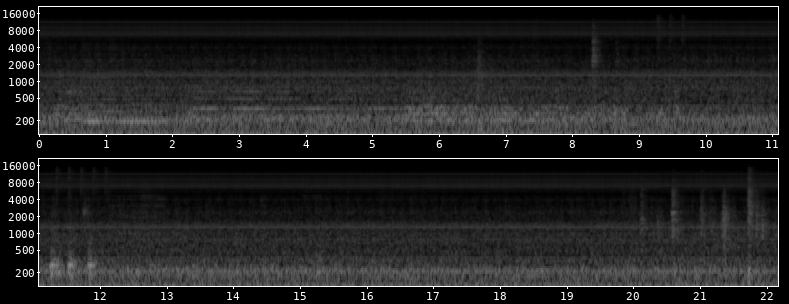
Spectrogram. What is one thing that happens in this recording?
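A cassette deck hums and whirs steadily as its tape turns.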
